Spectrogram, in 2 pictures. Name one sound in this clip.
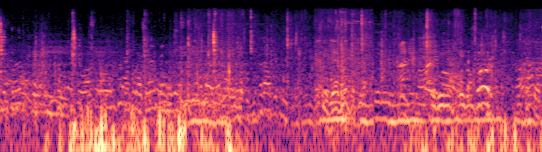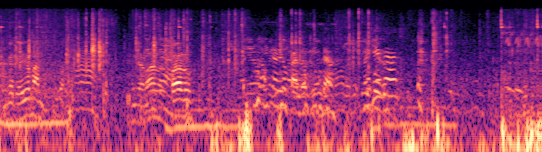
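Men and women in a group of hikers chat with animation outdoors.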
